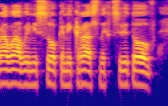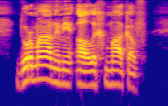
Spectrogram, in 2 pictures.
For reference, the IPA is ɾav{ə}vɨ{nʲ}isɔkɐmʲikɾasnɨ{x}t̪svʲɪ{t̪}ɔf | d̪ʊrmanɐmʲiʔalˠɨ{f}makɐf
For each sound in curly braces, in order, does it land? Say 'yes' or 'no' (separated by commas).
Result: no, no, yes, yes, no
